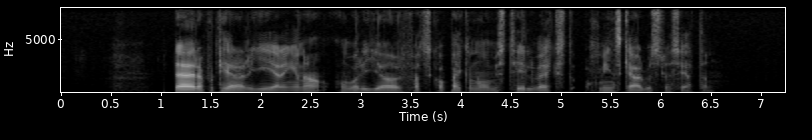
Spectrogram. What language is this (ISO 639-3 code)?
swe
